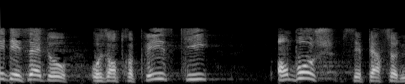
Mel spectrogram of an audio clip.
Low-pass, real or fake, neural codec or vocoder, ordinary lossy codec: 5.4 kHz; real; none; none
